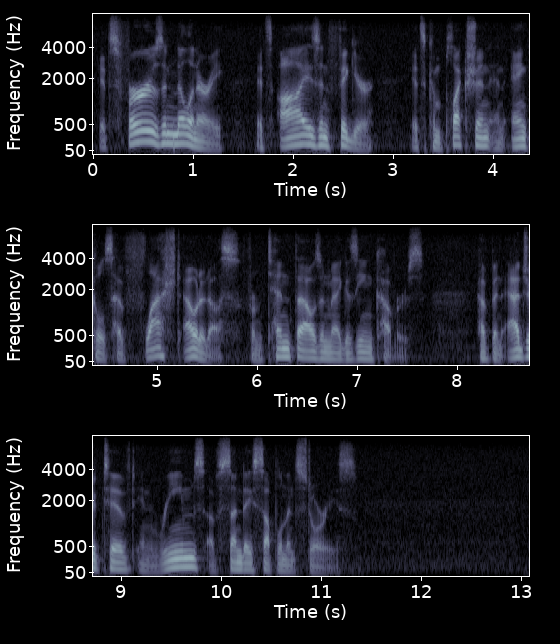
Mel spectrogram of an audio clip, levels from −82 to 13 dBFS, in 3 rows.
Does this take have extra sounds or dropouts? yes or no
no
